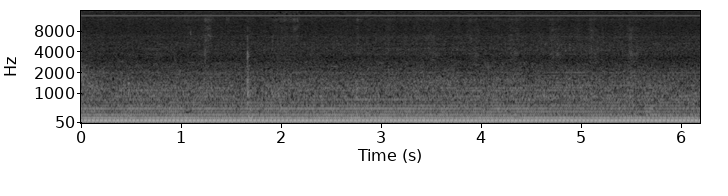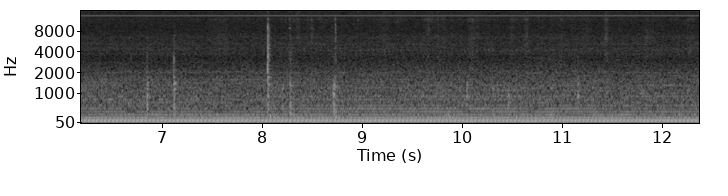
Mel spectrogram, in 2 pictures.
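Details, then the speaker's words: Husqvarna mower with a Kohler engine that the customer said wouldn't run: it is fired up and runs with a steady, even low drone beating about three and a half times a second, no misses. It runs normally. "That Husqvarna still seems to be running good. I don't know why it wouldn't run for the customer, but it seems to be fired up and running good."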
